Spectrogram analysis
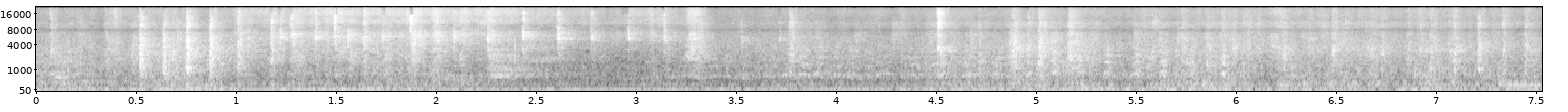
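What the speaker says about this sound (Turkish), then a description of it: "Güvercin cenneti" Many pigeons coo together in a steady, crowded chorus inside a pigeon loft, with occasional wing flutters and shuffling.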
